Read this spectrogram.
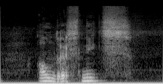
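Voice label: "anders niets", Dutch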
